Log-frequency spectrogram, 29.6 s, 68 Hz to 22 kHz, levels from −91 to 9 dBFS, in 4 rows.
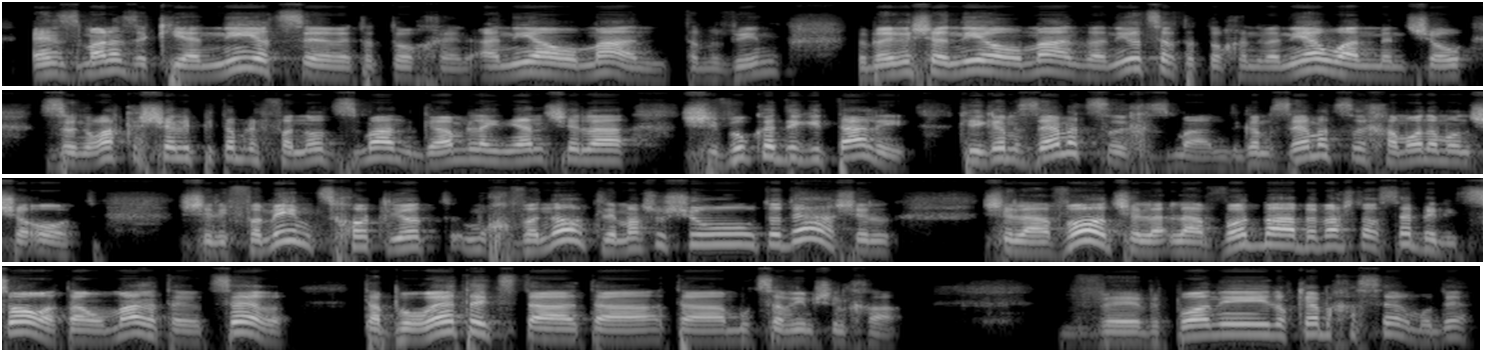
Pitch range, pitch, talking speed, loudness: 140-210 Hz, 180 Hz, 160 wpm, -24 LUFS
